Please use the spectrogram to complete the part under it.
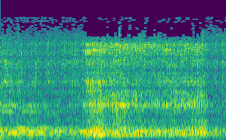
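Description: A taxi engine idles at the Embarcadero waterfront with a steady, low, even rumble that swells slightly midway before settling back.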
